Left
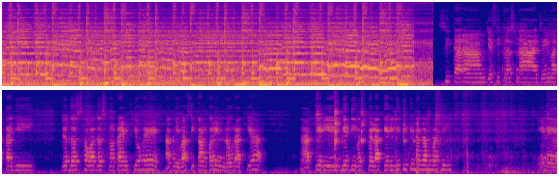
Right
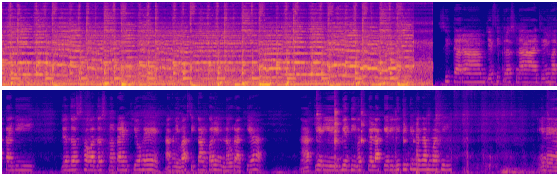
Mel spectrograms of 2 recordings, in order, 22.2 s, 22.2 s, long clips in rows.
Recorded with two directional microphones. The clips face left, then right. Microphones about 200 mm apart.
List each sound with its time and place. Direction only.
0.0 s music: centre (ahead or behind)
